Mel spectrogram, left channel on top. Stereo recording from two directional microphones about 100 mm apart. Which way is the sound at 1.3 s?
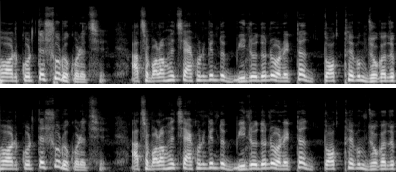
5° left (ahead or behind).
